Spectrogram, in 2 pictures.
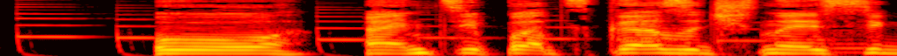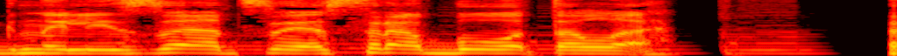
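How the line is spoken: Laughing loudly. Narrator (Russian): расхохотался Эй

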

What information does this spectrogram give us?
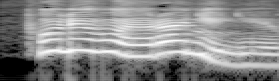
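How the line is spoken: Exclamation. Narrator (Russian): воскликнул он

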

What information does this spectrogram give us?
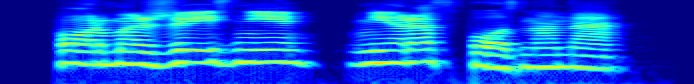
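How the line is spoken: Nasal loudspeaker. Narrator (Russian): прогнусавил динамик

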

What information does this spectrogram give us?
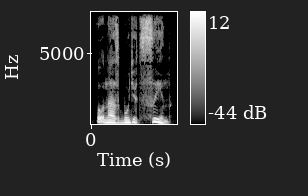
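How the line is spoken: Breathed out in disbelief. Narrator (Russian): выдохнул, кажется, сам не поверил в собственные слова

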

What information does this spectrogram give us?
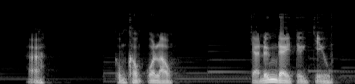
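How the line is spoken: Low husky, smiling. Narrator (Vietnamese): Long Bò Cạp nhẹ mỉm cười nói với giọng trầm khàn

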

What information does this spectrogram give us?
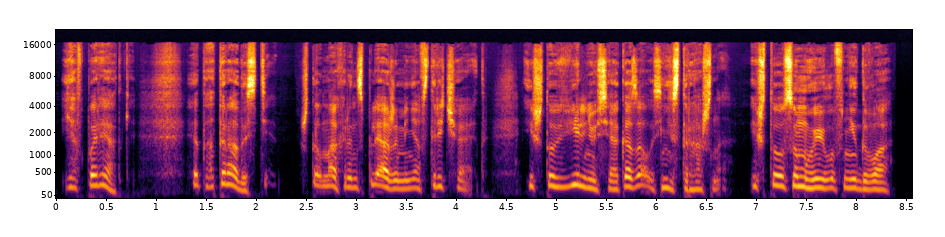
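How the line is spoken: Tearful explanation. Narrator (Russian): Объяснила сквозь слезы

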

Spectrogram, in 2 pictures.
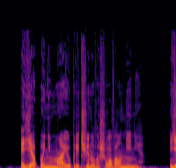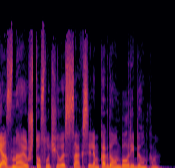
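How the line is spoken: Soft, gentle. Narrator (Russian): мягко сказала Энджи

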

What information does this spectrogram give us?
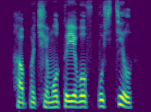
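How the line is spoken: Snake-like hiss. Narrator (Russian): прошипел не хуже какой-нибудь змеи

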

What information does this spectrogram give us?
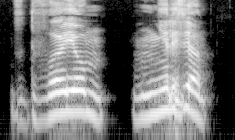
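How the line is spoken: Speech with beastly growl. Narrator (Russian): Сквозь человеческую речь пробивалось отчетливое рычание зверя

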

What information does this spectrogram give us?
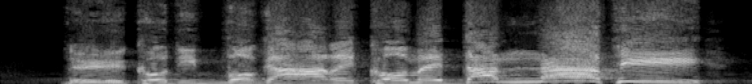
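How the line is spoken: Man yelling. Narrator (Italian): urlò l'indiano

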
